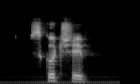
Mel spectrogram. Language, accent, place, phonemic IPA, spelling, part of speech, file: French, France, Lyon, /skɔt.ʃe/, scotcher, verb, LL-Q150 (fra)-scotcher.wav
- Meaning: 1. to apply Scotch tape 2. to numb, freeze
